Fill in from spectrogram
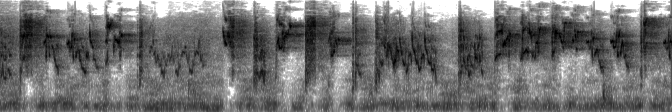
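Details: Budgerigar chatter, nonstop scratchy warbling with harsh squawks and quick chirps, hardly pausing throughout, over a faint steady low hum.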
